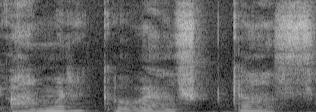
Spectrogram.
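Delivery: timid waitress. Retold or imitated. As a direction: imitate a nervous waitress going to the boss. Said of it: "everyone was so terrified of doing anything".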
